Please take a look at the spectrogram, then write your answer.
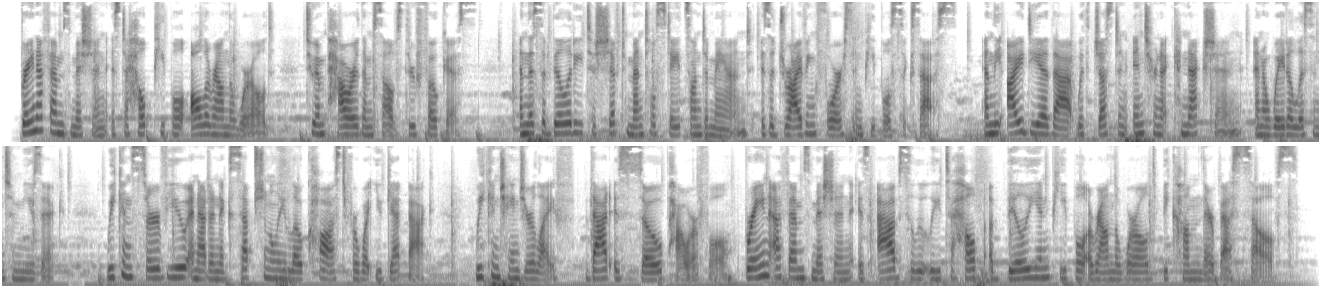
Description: Put on your headphones, sink into the soundscape, and let the music guide your brainwaves to your happy place.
